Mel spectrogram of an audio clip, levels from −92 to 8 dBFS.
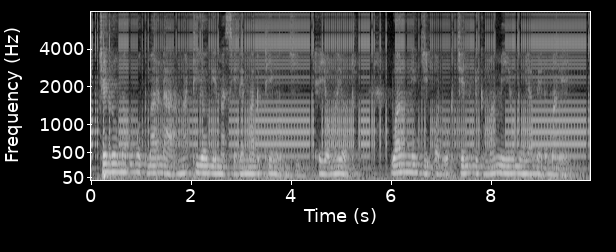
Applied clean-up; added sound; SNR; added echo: none; Telephone; 6 dB; reverberation time 1.3 s.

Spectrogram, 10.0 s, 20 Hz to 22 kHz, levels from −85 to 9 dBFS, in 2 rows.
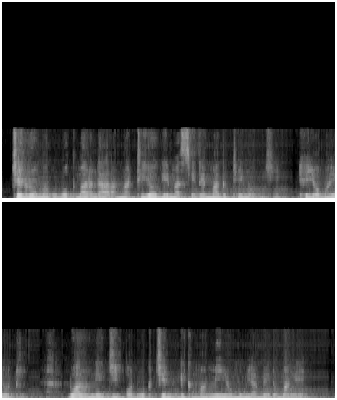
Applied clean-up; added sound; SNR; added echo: neural separator model SepFormer DNS4.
